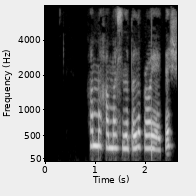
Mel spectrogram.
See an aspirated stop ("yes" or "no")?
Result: no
